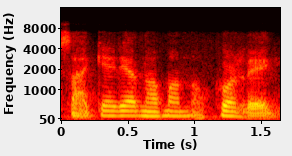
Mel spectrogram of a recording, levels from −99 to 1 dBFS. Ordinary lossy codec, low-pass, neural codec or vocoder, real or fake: Opus, 16 kbps; 7.2 kHz; codec, 16 kHz, 0.5 kbps, X-Codec, HuBERT features, trained on LibriSpeech; fake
